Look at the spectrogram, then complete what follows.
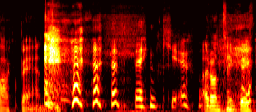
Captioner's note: laughs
